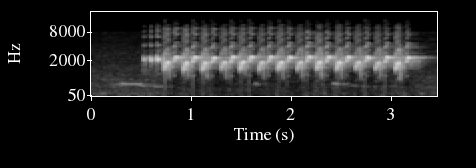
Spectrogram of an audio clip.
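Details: Yellow-vented bulbul singing vigorously in the rolling ngerol style with varied fill notes: one unbroken run of about seventeen fast, chattering, stuttered notes over roughly three seconds, preceded by a faint low whistle.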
